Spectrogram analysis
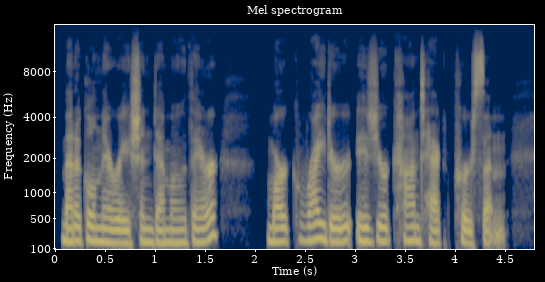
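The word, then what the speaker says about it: Reiter: Mark Ryder is your contact person. That's Mark Writer. R E I T E R Writer.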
